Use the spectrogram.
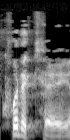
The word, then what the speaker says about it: Quitaque: Once we got into Quitaque, and I'm I'm hoping I'm pronouncing that right. It doesn't look like it should be pronounced that way, but that's what I've heard it's pronounced, so once we got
